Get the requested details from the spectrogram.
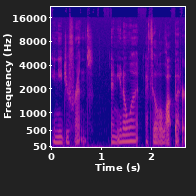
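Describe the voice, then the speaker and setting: A woman is speaking. Her voice has a dark, mellow tone. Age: 30s. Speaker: podcast host. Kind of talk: casual monologue. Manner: quiet; animated.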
